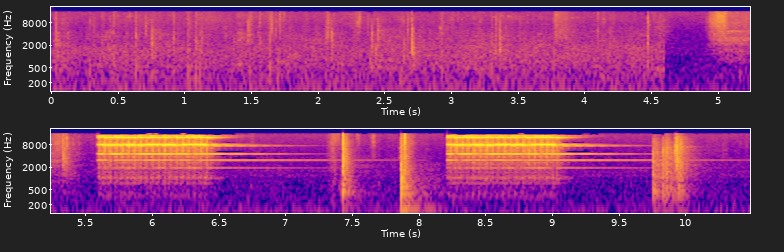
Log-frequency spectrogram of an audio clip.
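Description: A telephone rings in two long electronic bursts in a Republic-era Chinese period drama scene, loud and clear after a stretch of busy room noise and footsteps, with short sharp knocks and clicks in between.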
